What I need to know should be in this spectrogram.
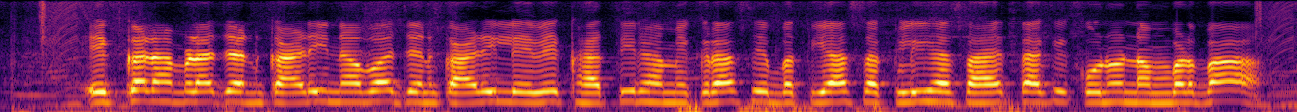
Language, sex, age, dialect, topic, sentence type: Magahi, male, 31-35, Western, banking, question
